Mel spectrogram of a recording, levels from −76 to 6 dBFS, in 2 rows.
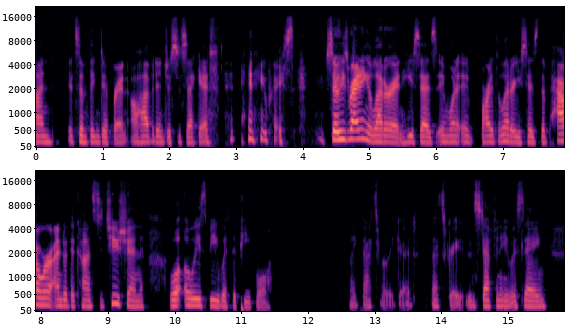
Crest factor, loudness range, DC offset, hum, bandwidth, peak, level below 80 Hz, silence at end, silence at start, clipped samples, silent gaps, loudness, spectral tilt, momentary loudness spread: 24 dB; 14 LU; under 0.1%; none; 16.5 kHz; -2 dBFS; -62 dBFS; 0.3 s; 0 s; under 0.1%; 11.58-11.91 s, 12.03-12.11 s, 12.21-12.57 s; -23 LUFS; -4 dB/octave; 20 LU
